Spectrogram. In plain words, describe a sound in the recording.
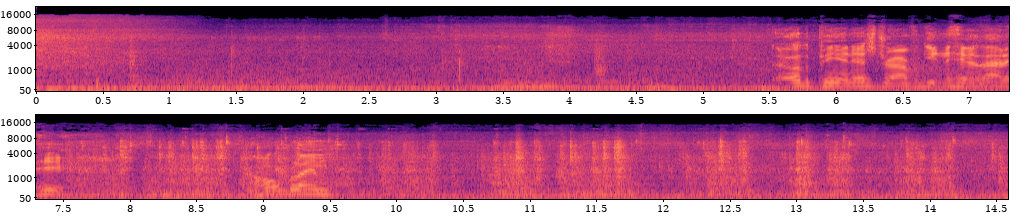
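A diesel truck engine idles nearby.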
